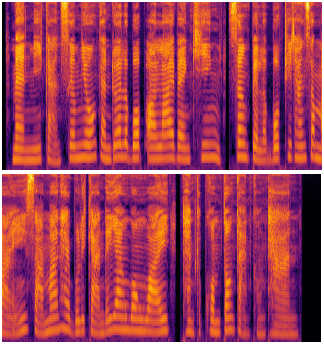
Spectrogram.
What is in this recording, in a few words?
Female Voice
